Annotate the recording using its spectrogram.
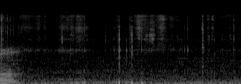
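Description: Faint scratchy rustling with a few light clicks about a second in: handling noise from a handheld camera being turned.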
